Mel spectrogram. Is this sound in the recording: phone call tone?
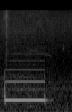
yes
